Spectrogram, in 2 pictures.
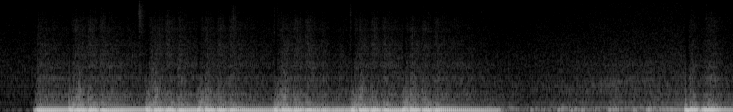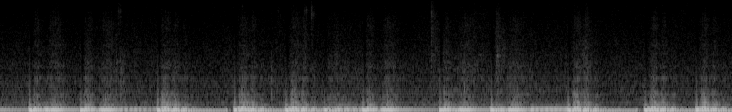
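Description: Deep, booming bass from home theater speaker ports fills a room, loud and sustained with a throbbing low-end hum; it drops out for a couple of seconds midway, then returns in pulsing bursts.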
